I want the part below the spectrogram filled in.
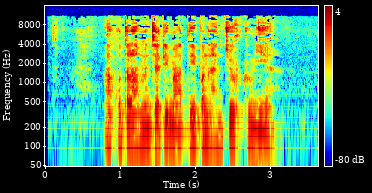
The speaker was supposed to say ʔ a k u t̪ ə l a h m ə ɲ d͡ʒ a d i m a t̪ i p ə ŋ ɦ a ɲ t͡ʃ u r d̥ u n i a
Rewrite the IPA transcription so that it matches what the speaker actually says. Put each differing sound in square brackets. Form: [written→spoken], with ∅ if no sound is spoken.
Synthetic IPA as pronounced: ʔ a k u t̪ ə l a h m ə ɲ d͡ʒ a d i m a t̪ i p ə ŋ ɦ a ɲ t͡ʃ [u→ʊ] r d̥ u n i a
